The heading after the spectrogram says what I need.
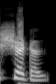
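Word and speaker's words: subtle: Next है हमारा इसको बोलते हैं शटल। बी साइलेंट होता है और एल टी वाई लग गया तो शर्टलिटी।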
